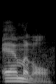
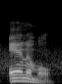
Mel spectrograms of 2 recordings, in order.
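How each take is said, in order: First: The n sound comes after the m sound. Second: The n sound comes before the m sound. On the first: The speaker calls it wrong. "Not aminal" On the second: The speaker calls it right. "N before M, Nancy before Mary"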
